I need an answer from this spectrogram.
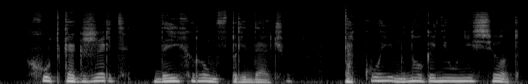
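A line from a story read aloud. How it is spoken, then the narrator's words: Whispering. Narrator (Russian): шепнул бургомистр судье Каспару Геллеру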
